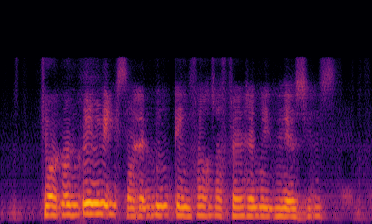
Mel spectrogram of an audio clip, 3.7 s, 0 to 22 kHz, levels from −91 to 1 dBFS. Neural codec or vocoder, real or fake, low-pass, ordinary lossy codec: codec, 16 kHz, 0.5 kbps, FreqCodec, smaller model; fake; none; none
